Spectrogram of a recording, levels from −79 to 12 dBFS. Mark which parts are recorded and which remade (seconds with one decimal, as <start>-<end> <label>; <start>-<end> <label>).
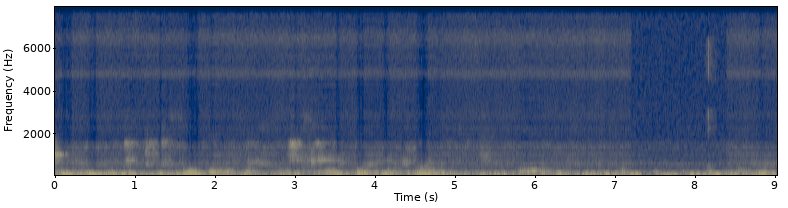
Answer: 0.0-7.2 remade; 7.2-8.4 recorded; 8.4-9.0 remade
